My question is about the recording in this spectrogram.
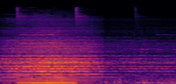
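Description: Choral music: a choir's held chord swells and fades within about the first second and a half.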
